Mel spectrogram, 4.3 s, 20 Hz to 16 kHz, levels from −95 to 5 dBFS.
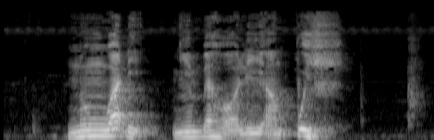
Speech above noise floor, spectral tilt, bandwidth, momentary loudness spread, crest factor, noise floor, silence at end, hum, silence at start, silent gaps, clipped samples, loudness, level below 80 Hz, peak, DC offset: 50 dB; -7 dB/octave; 10.5 kHz; 11 LU; 16 dB; -70 dBFS; 1 s; none; 0.7 s; none; under 0.1%; -21 LUFS; -58 dBFS; -6 dBFS; under 0.1%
